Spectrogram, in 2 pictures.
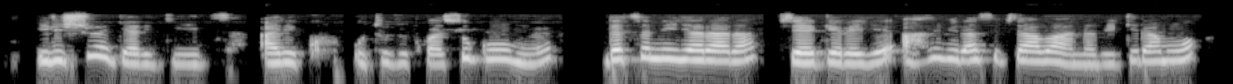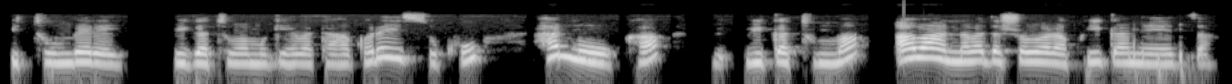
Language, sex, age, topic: Rundi, female, 25-35, education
